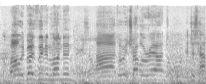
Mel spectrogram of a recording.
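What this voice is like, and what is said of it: Australian accent. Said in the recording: “we can tell by your accents... Melbourne, Australia”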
